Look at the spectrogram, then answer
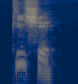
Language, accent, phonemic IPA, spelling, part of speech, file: French, France, /kli.ʃe/, cliché, noun, LL-Q150 (fra)-cliché.wav
- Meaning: 1. stereotype (printing plate) 2. negative 3. snapshot 4. cliché; stereotype (overused phrase or expression)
